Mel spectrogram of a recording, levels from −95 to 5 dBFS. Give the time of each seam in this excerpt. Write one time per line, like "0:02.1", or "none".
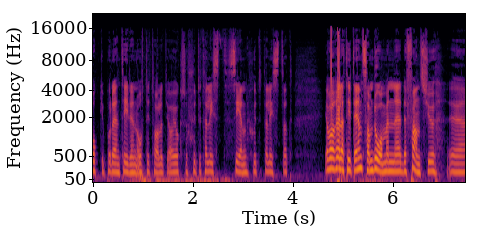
none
